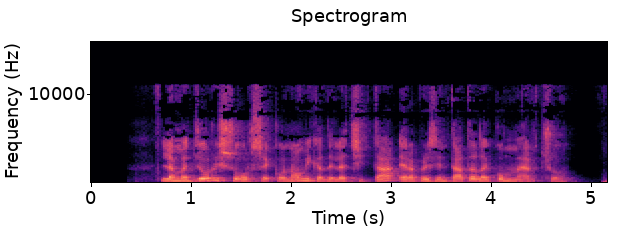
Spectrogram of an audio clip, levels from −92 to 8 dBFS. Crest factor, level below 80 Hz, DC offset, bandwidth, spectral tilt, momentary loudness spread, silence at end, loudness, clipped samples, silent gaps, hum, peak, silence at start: 18 dB; -60 dBFS; under 0.1%; 11.5 kHz; -4 dB/octave; 9 LU; 0 s; -22 LUFS; under 0.1%; none; none; -4 dBFS; 0.65 s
